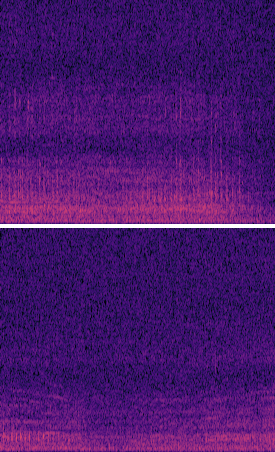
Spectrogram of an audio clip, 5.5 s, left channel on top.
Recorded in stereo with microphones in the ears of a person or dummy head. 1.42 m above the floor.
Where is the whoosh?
I don't hear a whoosh.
